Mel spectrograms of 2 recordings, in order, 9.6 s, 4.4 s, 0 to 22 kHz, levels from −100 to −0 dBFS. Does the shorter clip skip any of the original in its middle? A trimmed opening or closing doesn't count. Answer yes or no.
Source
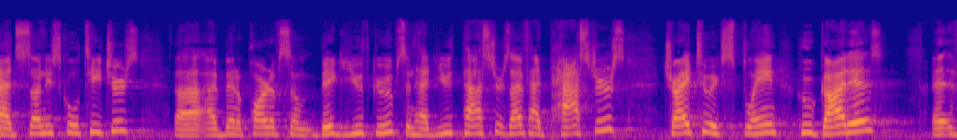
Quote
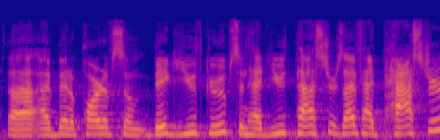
no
